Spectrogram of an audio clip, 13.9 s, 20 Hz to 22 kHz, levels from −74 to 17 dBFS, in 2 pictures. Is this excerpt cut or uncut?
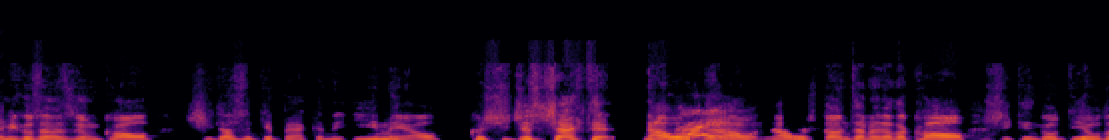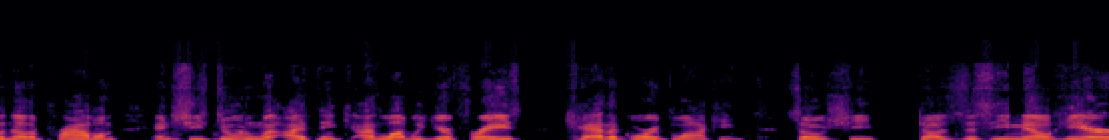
cut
